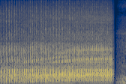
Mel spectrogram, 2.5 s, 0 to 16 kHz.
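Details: Bajaj Pulsar AS 150 motorcycle, engine previously rebuilt: rapid rough pulsing beat with harsh grinding rasp over idle, like a mixer machine; teardown finds jammed bearing and worn internals, clutch assembly needing replacement.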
